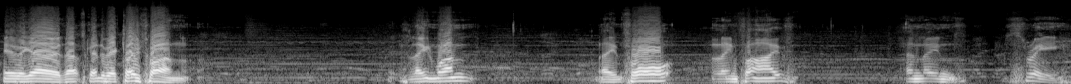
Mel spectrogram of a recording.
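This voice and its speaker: A man's voice: mid-range voice, extremely slow, pauses often, a little mellow, faint music behind, rough recording. An older man giving live commentary on a boat regatta, chatty and hesitant, often drifting into rambling asides. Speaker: sports commentator, former umpire.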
